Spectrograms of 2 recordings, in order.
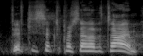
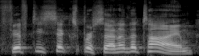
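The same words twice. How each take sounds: First: Fifty-six percent of the time pitched much higher; repeated higher. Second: Slow, each word spaced, falling at the end; slow emphatic statistic. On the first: Speaker repeating the statistic to the crowd, much higher. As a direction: lift the repeat up high for emphasis. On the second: Speaker stating the breakup statistic to the audience, slow and weighty. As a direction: lay out fifty-six percent of the time deliberately. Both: Shown as a demonstration.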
